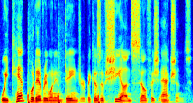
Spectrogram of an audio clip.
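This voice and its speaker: An actor playing a serious, restrained elder brother who is quietly worried, in a game cutscene. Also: male voice, medium pitch, expressive, normal speed, slight background noise, lightly acted. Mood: stern. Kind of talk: dramatic game cutscene acting. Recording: loud music behind the voice.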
